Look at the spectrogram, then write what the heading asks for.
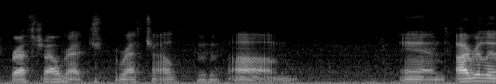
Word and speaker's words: Wrathchild: People, from what I heard, like Ratchild is how you say it. Wrathchild.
